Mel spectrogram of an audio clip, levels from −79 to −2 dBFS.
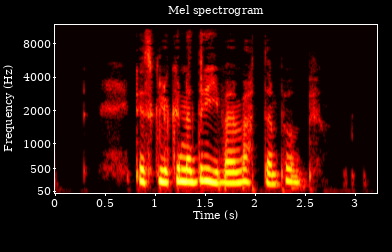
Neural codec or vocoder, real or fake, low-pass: none; real; 10.8 kHz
